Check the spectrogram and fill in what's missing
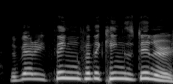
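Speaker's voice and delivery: high, loud storybook exclamation; excited cook. A narrator's reading. Cook spotting the chick for dinner, delighted.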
